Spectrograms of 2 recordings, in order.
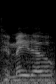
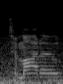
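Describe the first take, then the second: First: The word is said with an American pronunciation. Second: The word is said with an Australian pronunciation. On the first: "Eight is tomato" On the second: "or as it said in Australia"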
